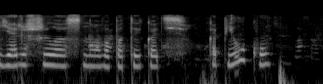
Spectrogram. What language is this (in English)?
Russian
